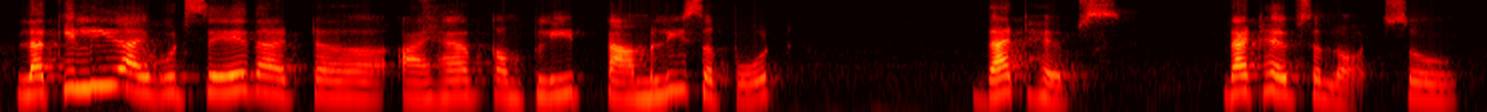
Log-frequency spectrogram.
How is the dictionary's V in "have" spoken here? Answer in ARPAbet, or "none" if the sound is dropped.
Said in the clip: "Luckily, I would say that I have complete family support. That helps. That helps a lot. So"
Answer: V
